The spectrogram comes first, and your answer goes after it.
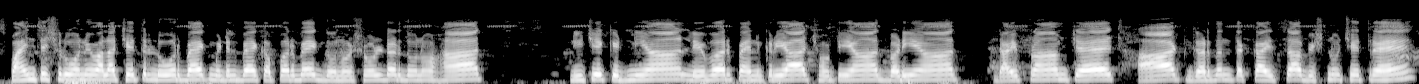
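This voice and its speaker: A man's voice: sits high, flat delivery, moderate pace, smooth. A man leading a guided relaxation meditation as a yoga instructor, giving instructions and naming body parts in short phrases. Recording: dull lo-fi sound in echoey room.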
